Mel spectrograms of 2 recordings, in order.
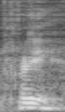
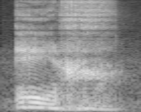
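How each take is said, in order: First: The r is made with the tongue tip. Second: The r is made in the throat. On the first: "Le R alvéolaire, c'est celui qui est tourné avec les alvéoles" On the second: "Le R grasseillé, c'est celui-là. Guttural"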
